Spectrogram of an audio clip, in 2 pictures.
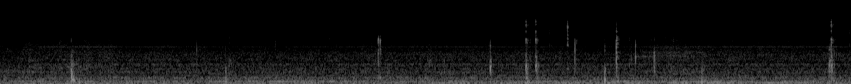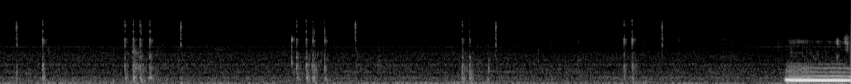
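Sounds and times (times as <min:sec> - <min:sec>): low steady hum: 0:00.0 - 0:17.0
computer mouse clicking: 0:04.9 - 0:06.4, 0:09.8 - 0:10.4, 0:11.4 - 0:12.2, 0:13.1 - 0:13.6, 0:14.7 - 0:15.2.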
